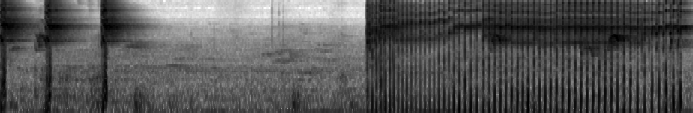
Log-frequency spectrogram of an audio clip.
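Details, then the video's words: A lovebird gives two sharp, shrill chirps, then after a pause bursts into a fast, harsh, buzzy chatter of rapid pulses lasting several seconds. "Love Bird Making Sweet Sounds"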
